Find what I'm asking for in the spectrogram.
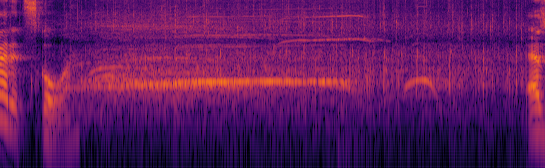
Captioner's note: applause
